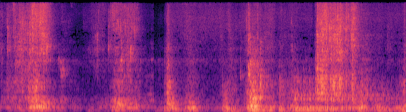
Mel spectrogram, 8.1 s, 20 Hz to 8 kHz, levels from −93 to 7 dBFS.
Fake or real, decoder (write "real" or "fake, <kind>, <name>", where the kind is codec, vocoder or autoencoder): real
